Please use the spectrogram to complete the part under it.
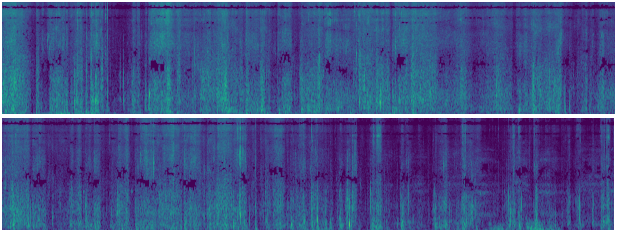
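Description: Wind rushes outdoors.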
